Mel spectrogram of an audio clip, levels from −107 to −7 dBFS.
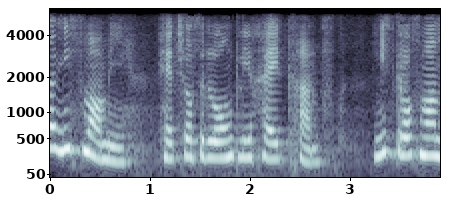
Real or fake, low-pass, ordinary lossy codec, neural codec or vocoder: fake; 5.4 kHz; AAC, 32 kbps; codec, 16 kHz, 1 kbps, FunCodec, trained on Chinese and English, 50 frames a second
